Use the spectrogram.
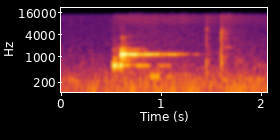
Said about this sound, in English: Oh, did you get an alert on your phone? I think I heard something.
